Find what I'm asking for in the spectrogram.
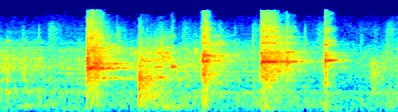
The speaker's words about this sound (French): C'est le bruit des glaçons sur la scène du pavillon.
